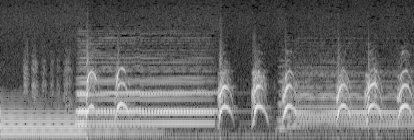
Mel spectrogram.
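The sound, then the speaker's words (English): A dog gives a quick series of short, high yipping barks, about seven in all, in an uneven rhythm over a steady sustained tonal background. “The dog will not bring back the bone.”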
